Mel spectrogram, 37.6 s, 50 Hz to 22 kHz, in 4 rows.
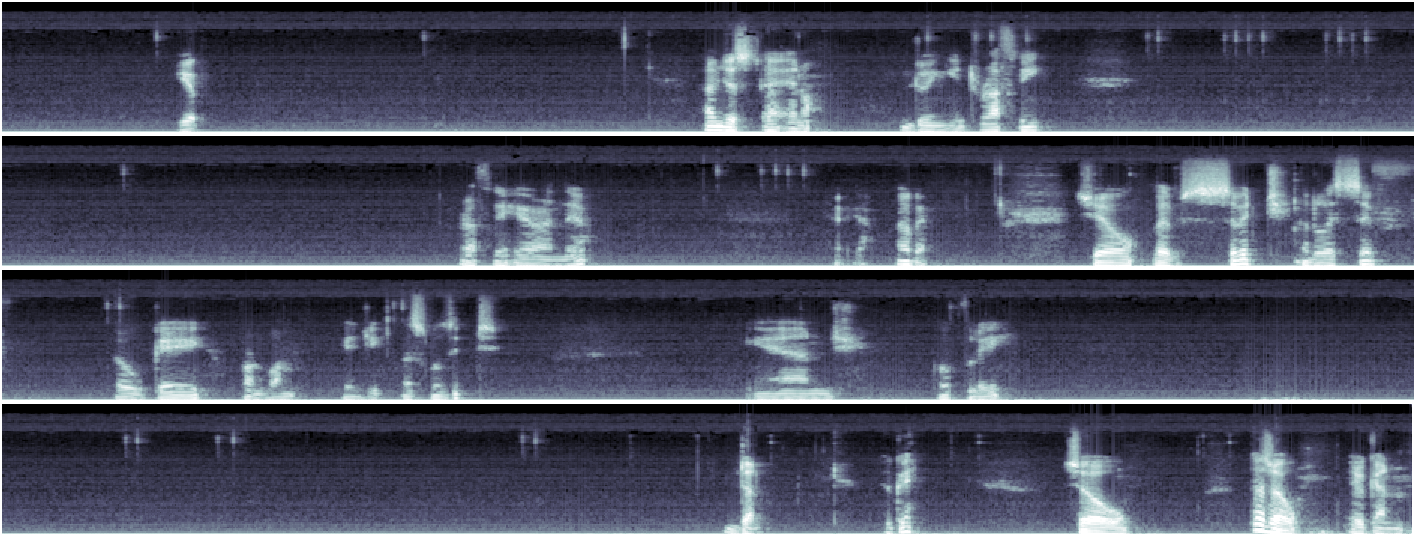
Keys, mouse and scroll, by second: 2.8-6.4 ctrl+shift+drag, 6.5 ctrl+shift+click, 7.6 click, 8.2 click, 8.8 click, 10.2-14.4 drag, 14.5 click, 15.3 ctrl+scroll down 1, 15.9 ctrl+scroll down 1, 16.3 scroll up 2, 16.7 click, 18.0 ctrl+s, 19.6 click, 21.5 click, 23.3-23.6 scroll down 2, 23.7 scroll up 1, 24.2 right click, 29.1 click, 29.7 click, 31.8 click, 32.5-33.6 right drag, 33.6-34.2 scroll up 1, 34.6 right click, 35.8 scroll down 2, 36.3 middle click.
